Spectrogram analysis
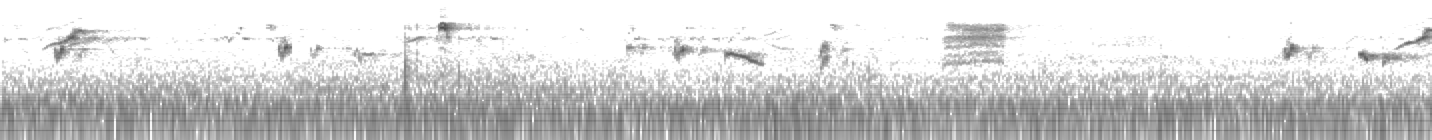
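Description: Short, bright chirps and slurred whistles come in scattered bursts from a red-vented bulbul, with a steady low hum and faint background noise.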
